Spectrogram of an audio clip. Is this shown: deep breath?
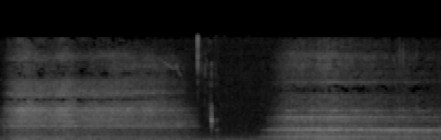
yes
